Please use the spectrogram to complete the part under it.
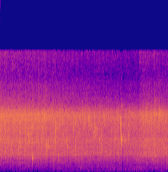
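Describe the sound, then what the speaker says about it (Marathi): Chopped onions frying in hot oil for pav bhaji, a dense steady sizzle close to the pan, continuous and even with no voices. "तर टाकते कांदे"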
